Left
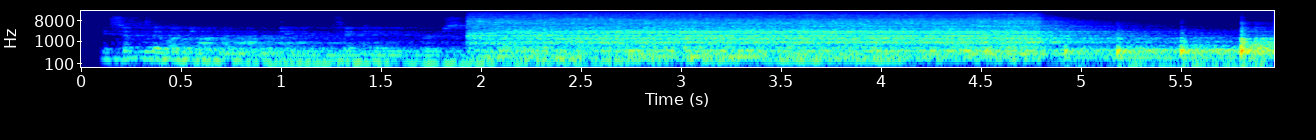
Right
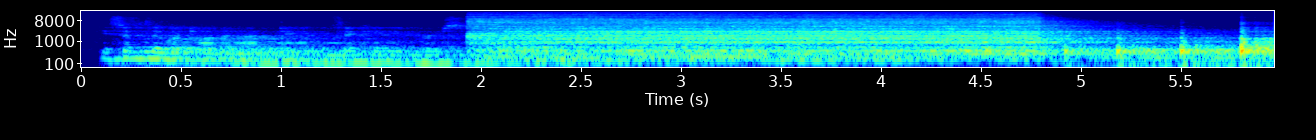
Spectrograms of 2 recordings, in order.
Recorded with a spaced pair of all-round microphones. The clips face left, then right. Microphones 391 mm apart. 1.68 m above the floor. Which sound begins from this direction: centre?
Hammering, at 4.9 s.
